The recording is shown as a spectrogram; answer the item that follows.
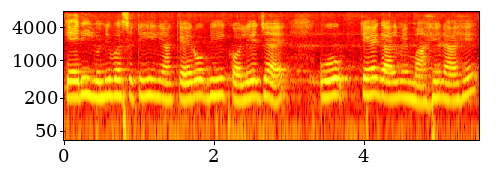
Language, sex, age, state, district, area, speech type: Sindhi, female, 45-60, Uttar Pradesh, Lucknow, urban, spontaneous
